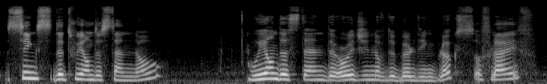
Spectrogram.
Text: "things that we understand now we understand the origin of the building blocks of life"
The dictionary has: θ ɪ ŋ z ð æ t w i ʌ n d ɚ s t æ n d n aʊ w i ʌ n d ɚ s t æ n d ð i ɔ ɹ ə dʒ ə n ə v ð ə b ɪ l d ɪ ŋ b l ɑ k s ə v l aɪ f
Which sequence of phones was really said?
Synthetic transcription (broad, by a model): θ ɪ ŋ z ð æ t w i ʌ n d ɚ s t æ n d n aʊ w i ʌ n d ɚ s t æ n d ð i ɔ ɹ ə dʒ ə n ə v ð ə b ɪ l d ɪ ŋ b l ɑ k s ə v l aɪ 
